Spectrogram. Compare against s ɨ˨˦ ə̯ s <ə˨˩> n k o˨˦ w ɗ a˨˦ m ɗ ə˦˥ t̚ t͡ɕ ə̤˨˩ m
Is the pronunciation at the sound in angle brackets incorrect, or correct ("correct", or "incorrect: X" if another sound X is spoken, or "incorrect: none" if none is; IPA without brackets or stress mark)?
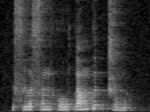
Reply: incorrect: ə˧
